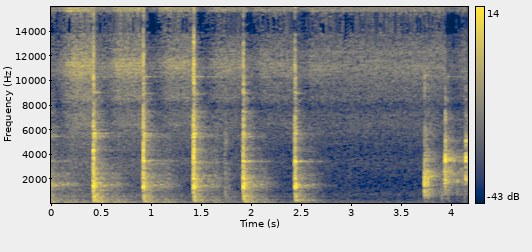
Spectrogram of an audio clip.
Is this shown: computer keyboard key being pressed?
no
